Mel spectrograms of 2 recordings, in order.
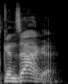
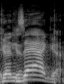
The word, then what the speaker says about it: Gonzaga: I think everyone just gets into it's Gonzaga. That's it. Gonzaga. Gonzaga. That's what I kept saying. It's Gonzaga. Yeah, you were not saying Gonzaga. You know what? You don't even know how you said it wrong. I couldn't think about the wrong way. The basic point is that we're saying it right, but let's dive into the conversation.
